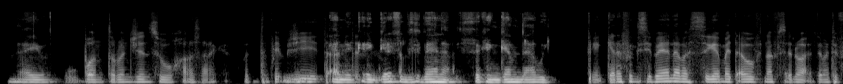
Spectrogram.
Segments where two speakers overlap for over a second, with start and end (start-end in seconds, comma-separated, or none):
2.8-4.2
